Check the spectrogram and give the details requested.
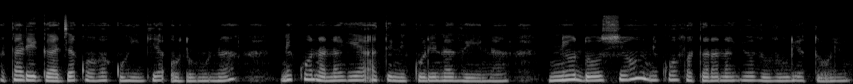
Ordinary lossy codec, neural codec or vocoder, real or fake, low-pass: none; vocoder, 22.05 kHz, 80 mel bands, HiFi-GAN; fake; none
